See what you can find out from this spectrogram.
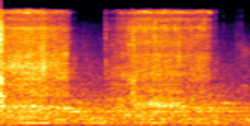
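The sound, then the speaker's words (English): The carriage of a heavy, low-tech manual knitting machine rasps and clatters along its needle bed in a steady, gritty mechanical run, dipping briefly twice before continuing, with no voices. “They're these sort of very heavy, very clunky, very low-tech knitting machines.”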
